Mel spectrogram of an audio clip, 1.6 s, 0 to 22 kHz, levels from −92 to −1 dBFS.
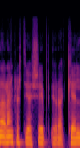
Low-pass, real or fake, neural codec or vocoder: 14.4 kHz; fake; autoencoder, 48 kHz, 128 numbers a frame, DAC-VAE, trained on Japanese speech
